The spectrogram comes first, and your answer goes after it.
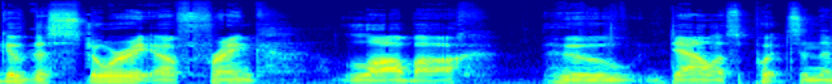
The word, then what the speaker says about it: Laubach: And I always say Laubach because it's the German in me. I pronounce that CH. Yeah. I think everybody would say Laubach with a hard K, but sorry.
